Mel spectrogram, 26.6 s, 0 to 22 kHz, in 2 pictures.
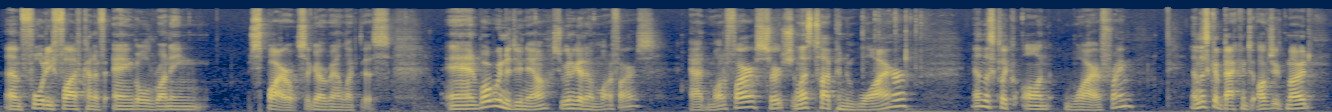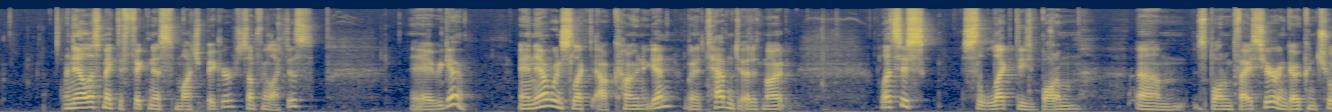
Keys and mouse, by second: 3.7 shift+middle click, 5.5 click, 6.5-10.5 drag, 11.9 click, 13.8-15.8 shift+drag, 16.8 shift+middle click, 19.2-19.8 middle drag, 20.0 Tab, 20.3 shift+middle drag, 20.7 middle drag, 21.2 alt+a, 21.8 middle click, 26.0 ctrl+b.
